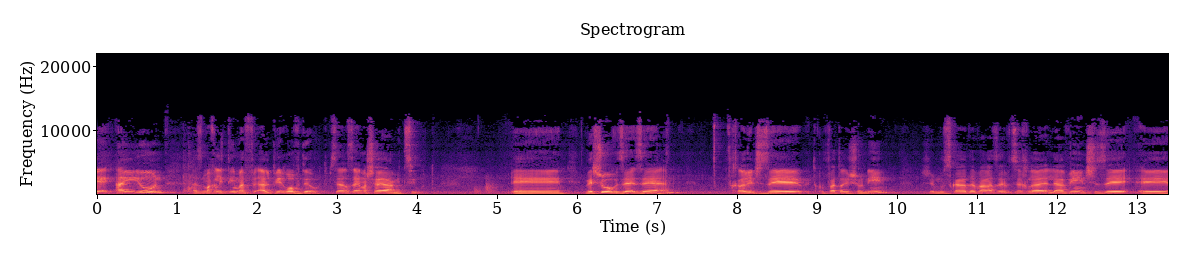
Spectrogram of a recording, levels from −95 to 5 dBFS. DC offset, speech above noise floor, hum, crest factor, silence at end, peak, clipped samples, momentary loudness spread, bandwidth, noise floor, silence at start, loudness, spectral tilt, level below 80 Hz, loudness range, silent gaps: under 0.1%; 21 dB; none; 20 dB; 0 s; 0 dBFS; under 0.1%; 17 LU; 12.5 kHz; -40 dBFS; 0 s; -20 LUFS; -5 dB/octave; -54 dBFS; 3 LU; none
